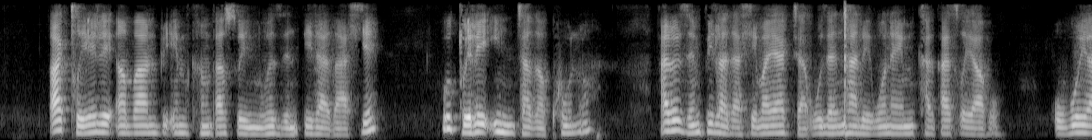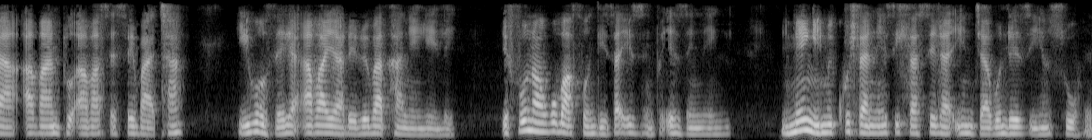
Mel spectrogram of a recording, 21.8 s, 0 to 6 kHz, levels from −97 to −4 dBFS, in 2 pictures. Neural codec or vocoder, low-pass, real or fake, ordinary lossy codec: codec, 24 kHz, 0.9 kbps, WavTokenizer, small release; 5.4 kHz; fake; AAC, 32 kbps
